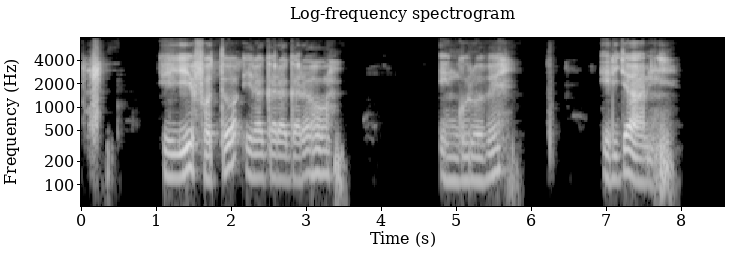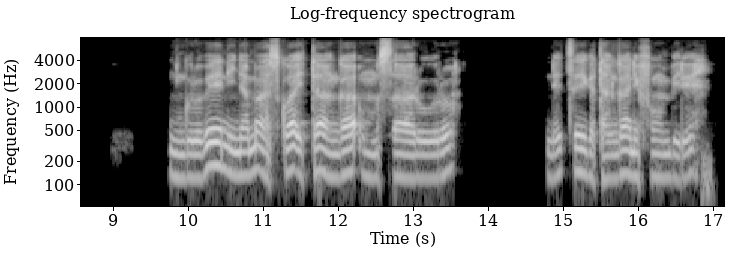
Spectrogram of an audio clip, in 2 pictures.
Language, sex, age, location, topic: Kinyarwanda, male, 25-35, Nyagatare, agriculture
